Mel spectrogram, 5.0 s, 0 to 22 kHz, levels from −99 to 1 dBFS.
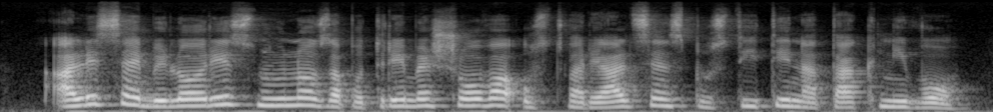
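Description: No technical faults turn up anywhere in this recording, so there's nothing here to flag.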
